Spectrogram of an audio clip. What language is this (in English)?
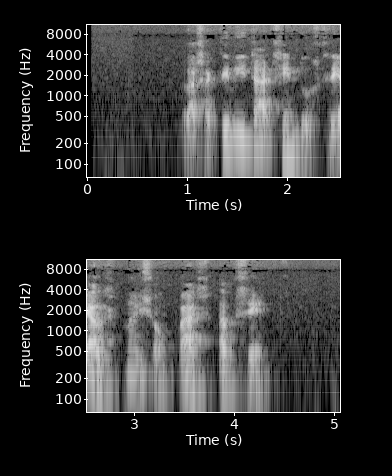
Catalan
